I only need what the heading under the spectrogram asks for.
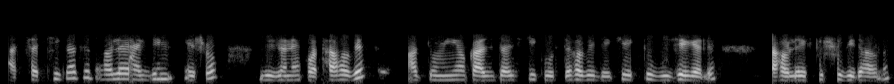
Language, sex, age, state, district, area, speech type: Bengali, female, 30-45, West Bengal, Paschim Medinipur, rural, conversation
